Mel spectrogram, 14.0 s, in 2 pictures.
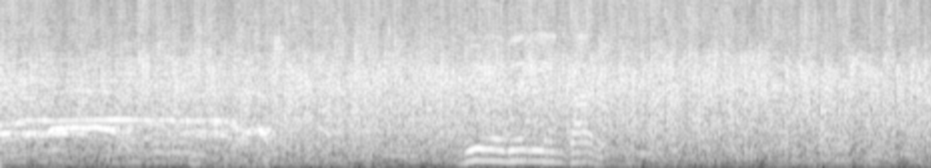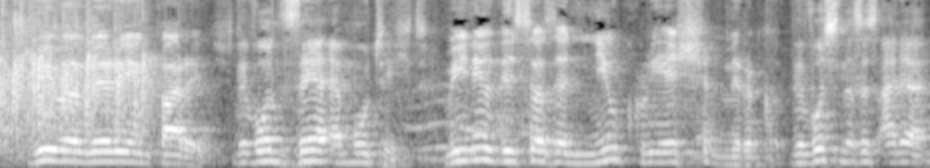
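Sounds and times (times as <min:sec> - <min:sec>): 
audience clapping hands: 0:00.0 - 0:08.4
speech: 0:03.5 - 0:04.6, 0:07.2 - 0:13.9.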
